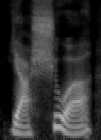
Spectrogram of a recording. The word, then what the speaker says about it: Yahshua: We're going to follow this specific linguistic trail they lay out, which argues that one of these pronunciations, Yahshua, was the original, and the other, Yeshua, actually came about much, much later because of some very specific changes.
